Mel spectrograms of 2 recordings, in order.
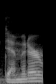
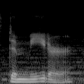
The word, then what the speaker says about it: Demeter: that for me yo everyone was telling me that i was pronouncing demeter wrong the greek god demeter they're like you're saying it wrong it's demeter and then i'm playing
